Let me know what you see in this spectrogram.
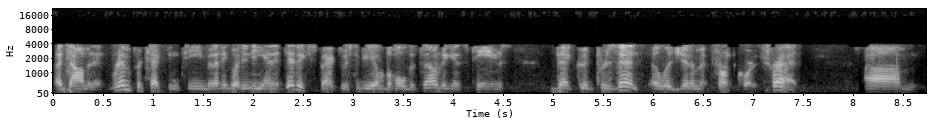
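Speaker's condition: No condition

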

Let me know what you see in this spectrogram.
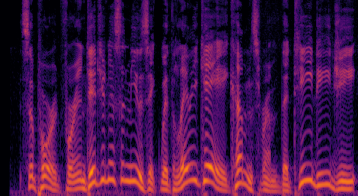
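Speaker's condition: No condition

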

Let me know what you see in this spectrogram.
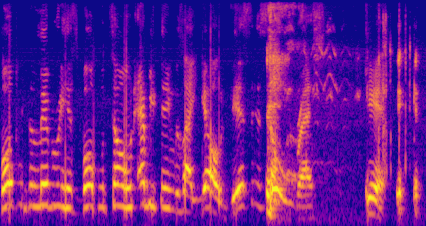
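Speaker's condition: No condition

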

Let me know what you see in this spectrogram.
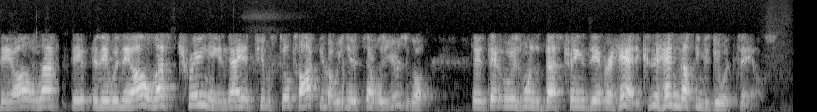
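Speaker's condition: No condition

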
